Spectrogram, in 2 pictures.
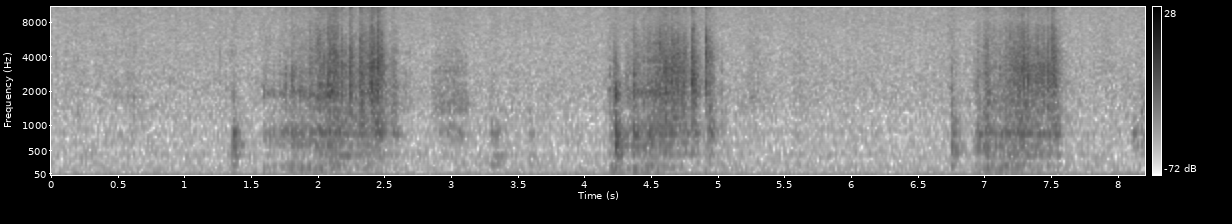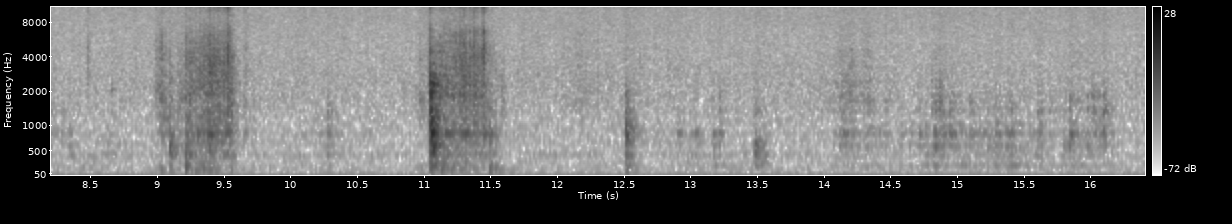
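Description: A freshly sharpened kitchen knife slicing through a bunch of celery stalks onto a wooden cutting board: five faint cuts about two to two and a half seconds apart, each lasting under a second, the last one with a sharper start and the loudest.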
